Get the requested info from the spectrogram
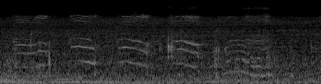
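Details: Rottweiler puppies nursing from their black mother, who has only a little milk. Thin, high whimpering squeaks from several puppies rise and fall in short overlapping arcs over a steady low indoor hum.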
